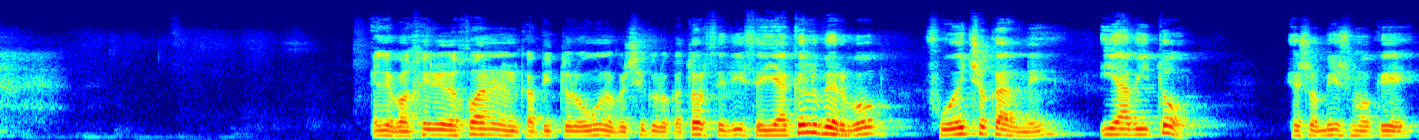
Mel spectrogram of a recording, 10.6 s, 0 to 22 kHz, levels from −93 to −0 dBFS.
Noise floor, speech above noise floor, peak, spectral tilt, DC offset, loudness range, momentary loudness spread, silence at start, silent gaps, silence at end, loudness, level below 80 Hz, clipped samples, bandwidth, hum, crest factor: -68 dBFS; 50 dB; 0 dBFS; -5.5 dB/octave; under 0.1%; 5 LU; 11 LU; 0 s; none; 0 s; -18 LUFS; -76 dBFS; under 0.1%; 12.5 kHz; none; 18 dB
